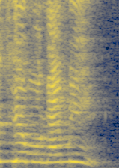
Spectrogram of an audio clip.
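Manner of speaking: loud, high welcoming call; friendly call. Retold or imitated. Mayor inviting the one-eyed boy up, friendly call. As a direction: beckon the boy over with open arms.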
